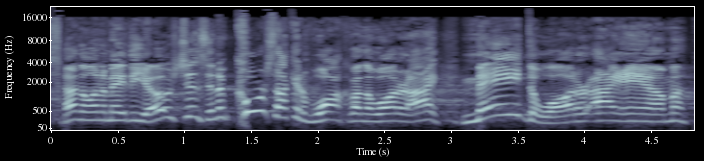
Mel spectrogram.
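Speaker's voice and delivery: insistent, ringing sermon declarations; fervent preaching. Acted. Pastor declaring who Jesus is to followers, fervent preaching. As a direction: preach it with mounting conviction, hitting key words.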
